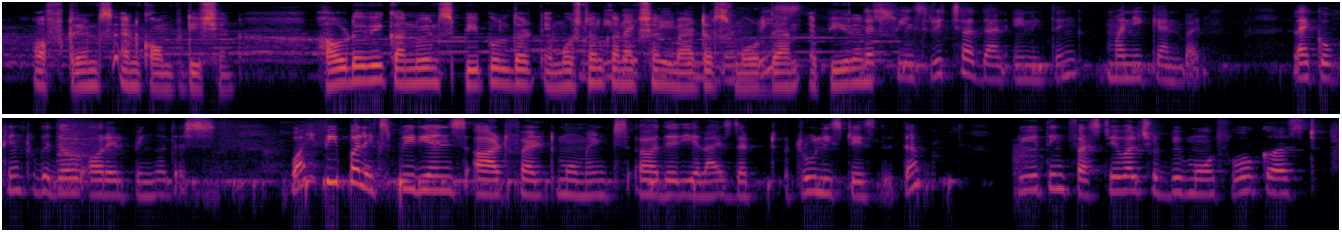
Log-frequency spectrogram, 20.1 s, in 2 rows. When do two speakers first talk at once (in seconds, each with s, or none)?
4.3 s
